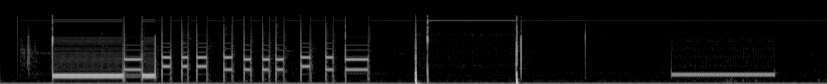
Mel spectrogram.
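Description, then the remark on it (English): A payphone's dial tone gives way to a quick, even run of about ten touch-tone beeps as SBC payphone repair is dialed, then a couple of sharp clicks and a final steady tone, all clear with no voices. “Let's call SBC payphone repair.”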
